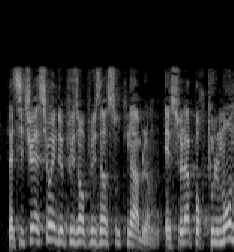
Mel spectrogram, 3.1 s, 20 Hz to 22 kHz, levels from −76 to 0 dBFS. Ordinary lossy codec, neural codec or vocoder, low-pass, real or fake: none; none; 7.2 kHz; real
